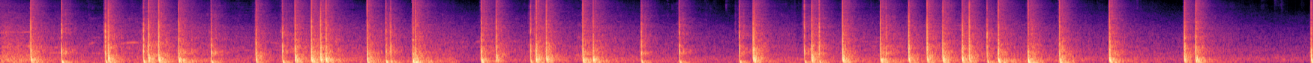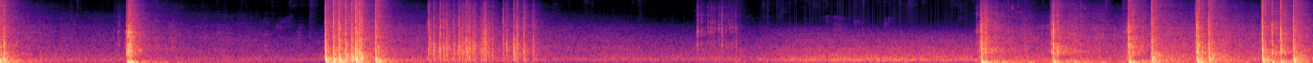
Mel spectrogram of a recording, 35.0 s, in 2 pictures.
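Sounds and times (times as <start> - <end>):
fireworks bursting: 0.0 - 21.0, 21.7 - 25.9, 26.8 - 28.6, 30.5 - 35.0.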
